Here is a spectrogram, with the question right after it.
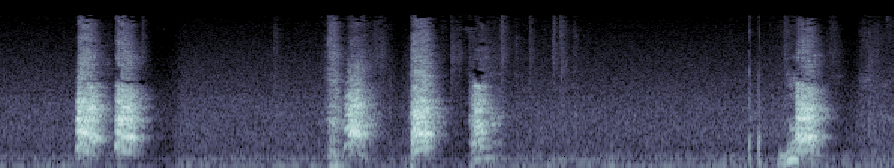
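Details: Siberian Husky indoors, having rushed in from the next room to bark at a cockroach it found: loud sharp barks in irregular bursts of two and three, with a person exclaiming and laughing nearby and a low background hum.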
